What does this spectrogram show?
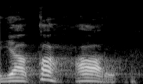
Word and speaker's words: یا قہار: یا قہارو یا قہار، پورے تلفظ کے ساتھ، اور یہ ہاں کی پوری تشدید ادا کرنی ہے، یا قہارو۔ اسی تشدید میں سب کچھ ہے، آپ لوگ ان باریکیوں کو سمجھتے نہیں ہیں۔ اسی تشدید میں سب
